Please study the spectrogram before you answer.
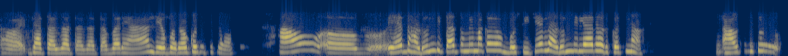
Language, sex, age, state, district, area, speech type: Goan Konkani, female, 18-30, Goa, Canacona, rural, conversation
